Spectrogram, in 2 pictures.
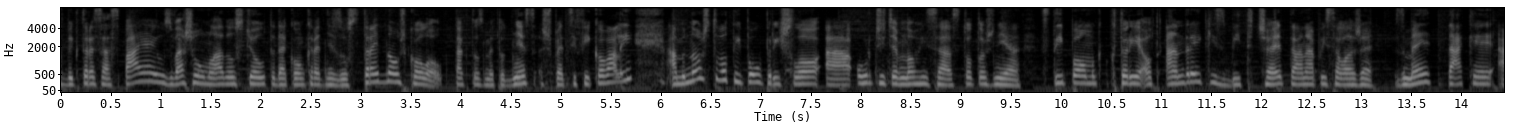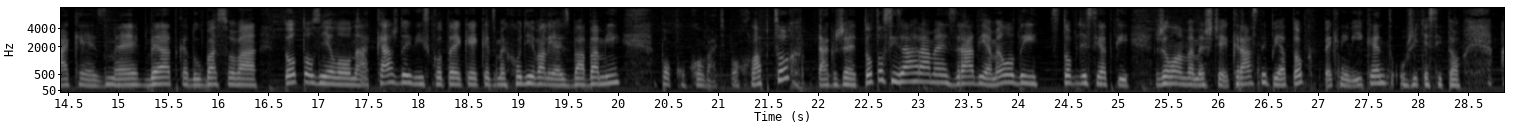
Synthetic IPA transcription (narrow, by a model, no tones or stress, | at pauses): bikt̪ɔɾɛːsaspaːjajuːzʋaʃɔʊmlad̪ɔscɔʊt̪ɛd̪akɔŋkɾɛːt̪ɲɛzɔst̪ɾɛd̪̚nɔʊʃkɔlɔ̰ʊt̪akt̪ɔzmɛt̪ɔd̪ɲɛsʃpɛt͡sifikɔʋaliʔa̰mnɔʃst̪ʋɔt̪ipɔʊpɾiʃlɔʔaʔuɾt͡ʃicɛmnɔɦiːsast̪ɔt̪ɔʒɲɪa | st̪ipɔmkt̪ɔɾiːɛʔɔd̪and̪ɾɛjkizbit̪t͡ʃɛt̪anapiːsalaʒɛ | zmɛt̪akɛːʔakɛːzmɛbɛat̪kad̪ubasɔʋaːt̪ɔt̪ɔzɲɛlɔna̰kaʒd̪ɛjd̪iskɔt̪ɛːkɛkɛzmɛxɔɟɪɛʋaliajzbabamipɔkukɔʋacpɔxlapt͡sɔxt̪aɡʒɛt̪ɔt̪ɔsizaɦɾaːmɛzɾaːd̪iamɛlɔd̪ist̪ɔbɟɛsɪat̪kiʒɛlaːmʋamɛʃcɛkɾaːsnipɪat̪ɔkpɛkniːʋiːkɛnt̪uʒicɛsit̪ɔ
